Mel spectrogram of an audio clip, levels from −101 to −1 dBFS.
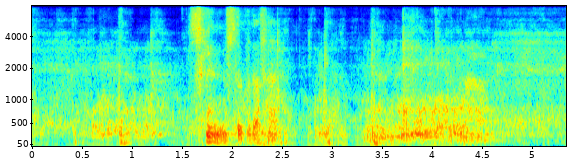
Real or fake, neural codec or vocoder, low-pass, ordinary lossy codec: fake; codec, 16 kHz, 4.8 kbps, FACodec; none; none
